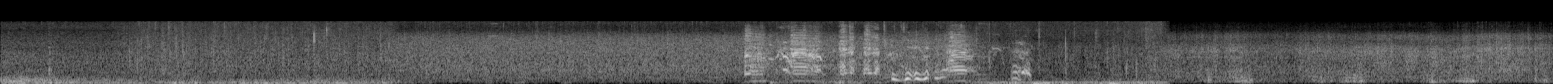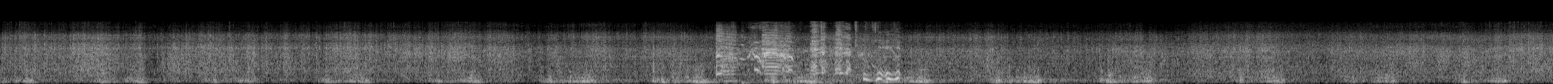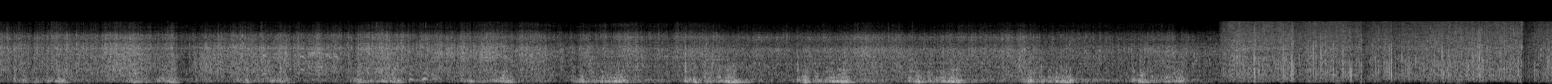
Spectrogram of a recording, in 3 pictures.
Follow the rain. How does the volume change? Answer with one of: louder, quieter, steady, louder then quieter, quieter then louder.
steady.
